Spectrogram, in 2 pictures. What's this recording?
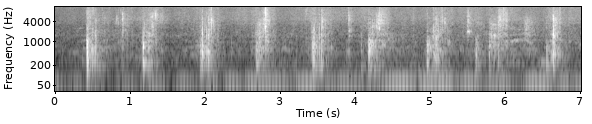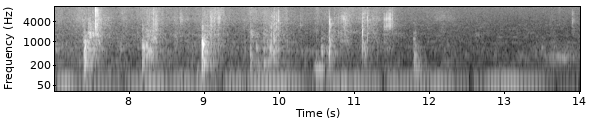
man walking away indoors with leather leathery shoes footsteps foley
away, foley, footsteps, indoors, leather, leathery, man, shoes, walking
